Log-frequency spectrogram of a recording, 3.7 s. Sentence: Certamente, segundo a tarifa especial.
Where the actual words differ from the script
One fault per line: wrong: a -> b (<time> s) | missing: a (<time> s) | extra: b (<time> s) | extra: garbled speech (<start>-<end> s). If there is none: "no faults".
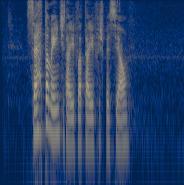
wrong: segundo -> tarifa (1.2 s)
